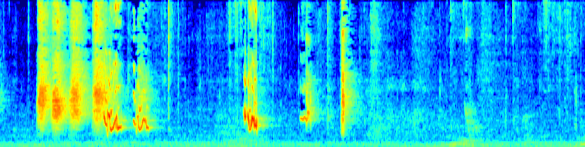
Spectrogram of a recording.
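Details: Pet budgerigars at play, flying and chirping; a burst of several quick chirps and squeaky notes, then a few spaced single chirps fading into low hum.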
